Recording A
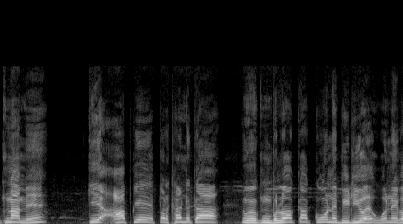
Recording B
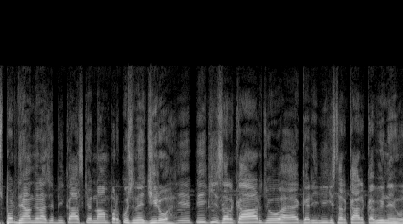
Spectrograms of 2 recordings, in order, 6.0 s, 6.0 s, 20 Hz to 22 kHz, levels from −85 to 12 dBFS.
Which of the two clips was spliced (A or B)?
B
